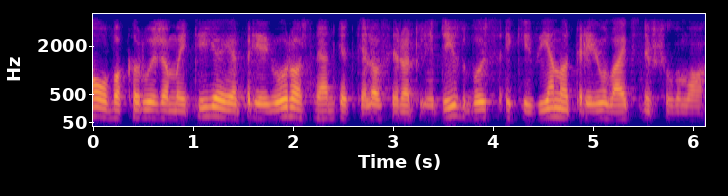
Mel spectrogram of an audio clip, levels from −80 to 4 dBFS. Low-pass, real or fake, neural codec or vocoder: 3.6 kHz; fake; codec, 16 kHz, 1 kbps, X-Codec, WavLM features, trained on Multilingual LibriSpeech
